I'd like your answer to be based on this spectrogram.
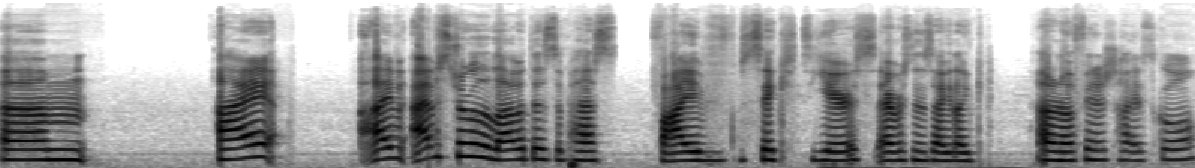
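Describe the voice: A woman speaks slowly at a medium pitch. Her tone is clear and smooth. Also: fairly even intonation.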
